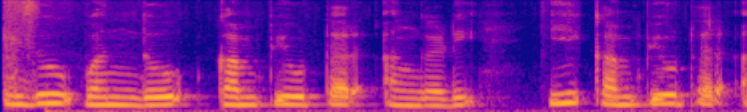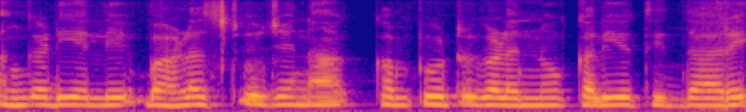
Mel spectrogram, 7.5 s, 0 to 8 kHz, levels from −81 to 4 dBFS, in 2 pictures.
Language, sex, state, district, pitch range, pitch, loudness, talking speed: Kannada, female, Karnataka, Chamarajanagar, 195-210 Hz, 205 Hz, -17 LUFS, 105 wpm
